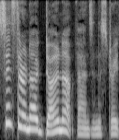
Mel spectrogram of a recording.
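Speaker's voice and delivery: plain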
